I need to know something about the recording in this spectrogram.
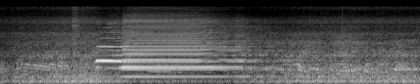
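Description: Horn of an Alsthom diesel-electric locomotive at the head of a passenger train: one steady multi-tone blast about a second in, held for about a second and a half before it fades out.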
